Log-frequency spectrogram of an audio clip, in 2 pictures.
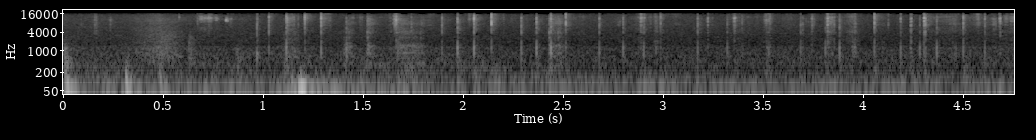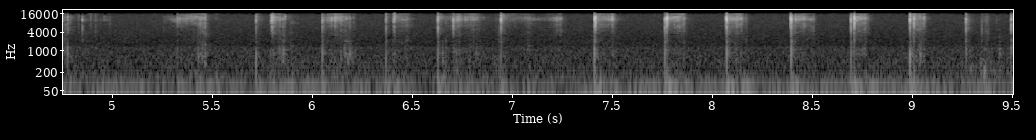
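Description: Long manicured fingernails tap and scratch a single small, solid, clear ice cube held in one hand over a towel. Soft, irregular scratching and light clicks give way to a faster run of crisp, sharp, evenly spaced taps in the final few seconds.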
